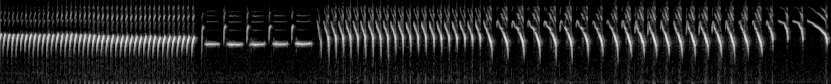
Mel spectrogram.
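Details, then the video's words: Long, busy canary 'cuit cuit' song used to stimulate young, learning and silent canaries; a buzzy roll, five even whistled notes, then fast chirping series becoming steadily spaced, sweeping down-slurred notes repeated over several seconds. "Masteran Suara Burung Kenari Gacor Panjang cuit cuit Ngerol untuk Pancingan Kenari!"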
